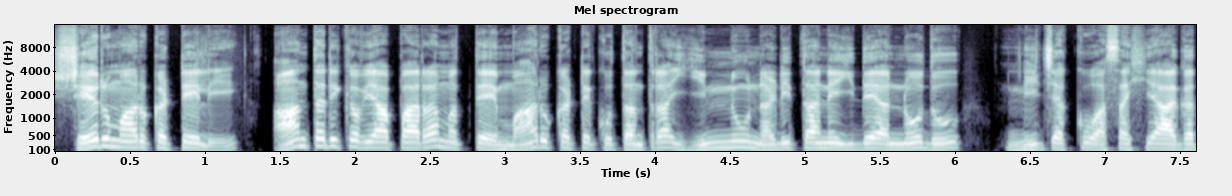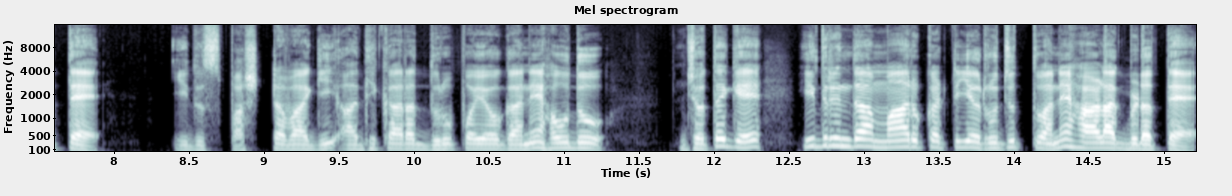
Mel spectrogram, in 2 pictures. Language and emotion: Kannada, disgusted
